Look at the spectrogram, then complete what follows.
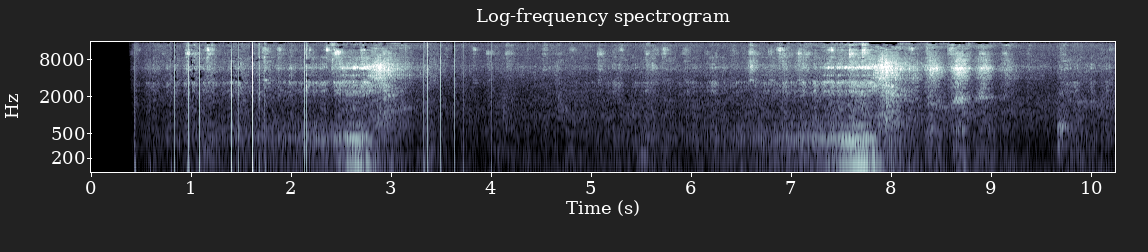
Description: Colt, our 4 year old Paso Fino gelding, snores every single night!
